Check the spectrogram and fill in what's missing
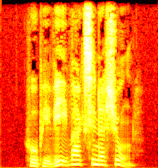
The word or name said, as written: HPV-vaccination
